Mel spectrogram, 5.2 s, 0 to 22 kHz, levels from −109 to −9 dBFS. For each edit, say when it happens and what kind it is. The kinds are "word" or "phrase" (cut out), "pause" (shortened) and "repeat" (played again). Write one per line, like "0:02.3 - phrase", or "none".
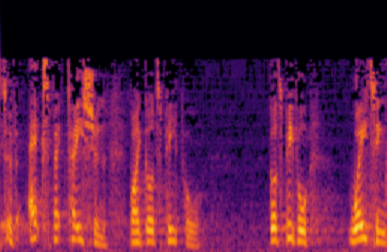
none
